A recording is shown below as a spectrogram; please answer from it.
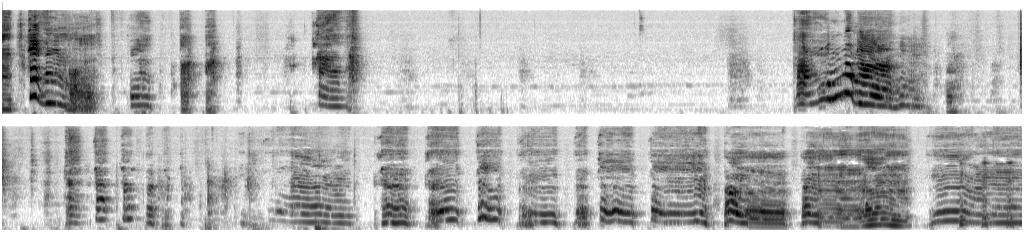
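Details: Bernese Mountain Dog kept inside a cabin while others go for a walk, vocally protesting; after some speech and a quiet gap, a long run of moaning, warbling, up-and-down 'talking' yowls, rapidly repeated.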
